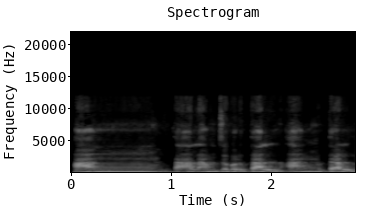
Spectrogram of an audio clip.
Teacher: এখানে নুন সাকিনের পরে ইকফার হরফ আসছে এজন্য নুন সাকিনে ইকফার গুন্না করতে হবে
